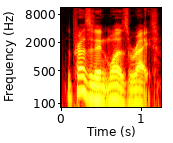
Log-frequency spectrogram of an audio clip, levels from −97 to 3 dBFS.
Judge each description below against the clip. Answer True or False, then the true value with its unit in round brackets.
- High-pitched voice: False (120 Hz)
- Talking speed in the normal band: True (190 wpm)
